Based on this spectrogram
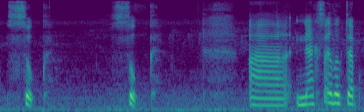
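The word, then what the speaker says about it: soek: This is how it's spelled, but it said they say it souk.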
